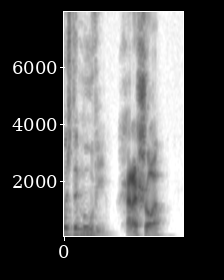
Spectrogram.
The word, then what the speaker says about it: хорошо: For example, хорошо. The very last o is stressed, that's why the last o is pronounced as o. Хорошо. But the first 2 o's are unstressed, and I say them as хорошо.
